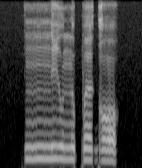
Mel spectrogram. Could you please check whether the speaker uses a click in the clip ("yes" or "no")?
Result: no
